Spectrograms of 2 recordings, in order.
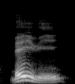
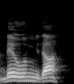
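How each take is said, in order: First: The second syllable is a 'wi' sound. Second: The second syllable is a plain 'u' sound. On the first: "중국어로는 해봅니다" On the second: "우리 발음 매운데"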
